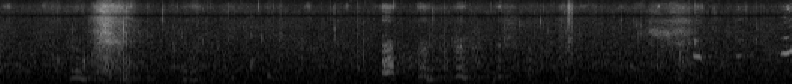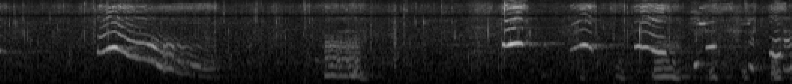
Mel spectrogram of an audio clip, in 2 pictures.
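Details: Three-week-old Kooikerhondje puppies from a litter: scattered high, thin squeaks and whimpers, some sliding downward, a cluster of rising-falling yelps after the midpoint and short piping squeaks near the end, over a quiet background.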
